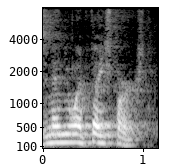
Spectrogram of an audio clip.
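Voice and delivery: ordinary talk

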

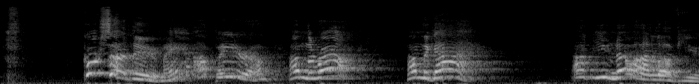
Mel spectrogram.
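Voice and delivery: high, loud, cocky protest; brash Peter. Acted. Peter assures Jesus of his love, brash and loud. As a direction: boast it with hammed-up swagger. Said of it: "He's all brash".

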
